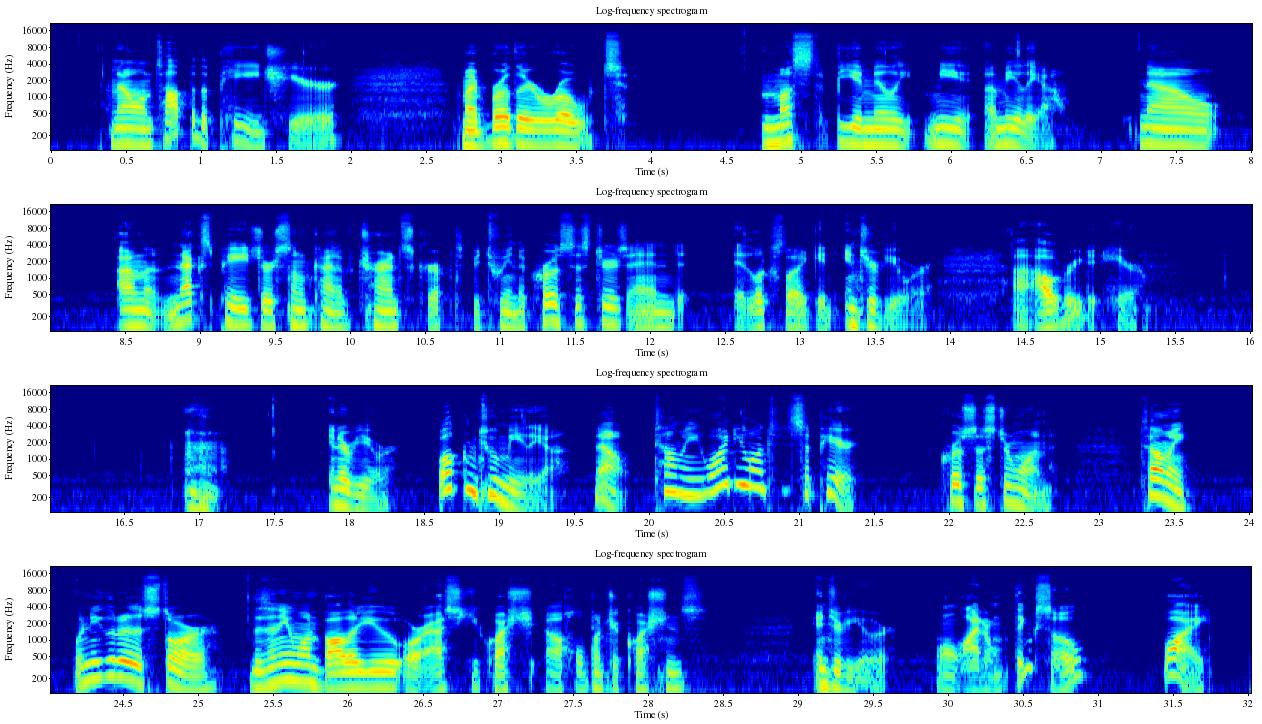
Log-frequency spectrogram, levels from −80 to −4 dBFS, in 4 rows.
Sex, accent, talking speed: male, American, 150 wpm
